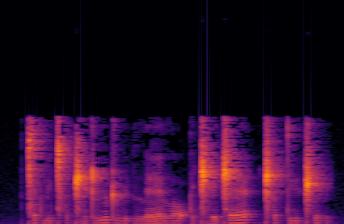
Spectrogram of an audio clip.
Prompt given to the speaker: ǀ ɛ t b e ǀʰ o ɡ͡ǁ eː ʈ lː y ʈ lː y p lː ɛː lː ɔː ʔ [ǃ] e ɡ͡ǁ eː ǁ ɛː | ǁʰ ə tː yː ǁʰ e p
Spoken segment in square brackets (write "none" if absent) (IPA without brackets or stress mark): t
